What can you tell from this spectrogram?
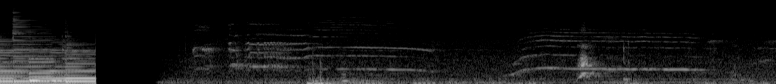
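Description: Strummed guitar music cut off abruptly about a second in. After a brief silence comes a rooster crowing, a first call falling away and then a long crow that rises and is held.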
